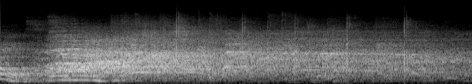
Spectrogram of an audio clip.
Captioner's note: audience cheering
